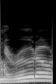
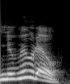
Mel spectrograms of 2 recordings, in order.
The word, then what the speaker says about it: Naruto: Naruto run? I'm going to get a bunch of stuff from anime people. That is not how you say it, Tim. That is Naruto.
